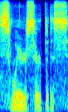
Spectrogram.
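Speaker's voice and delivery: creepy, sinister, eerie, breathy half-whisper. Voicing an island lord demanding an oath: eerie, grinning. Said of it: "gets a eerie grin on his face when he says".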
